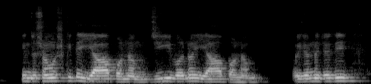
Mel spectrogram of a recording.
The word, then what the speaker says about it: যাপনম: যাপন, এখানে অন্তর্জ লিখছি আমি, অন্তর্জ লিখলেও আমি উচ্চারণ করছি বর্গীয় জ, যা বলছি, তাই না? কিন্তু সংস্কৃতে ইয়াপনম, জীবন ইয়াপনম, ওই জন্য যদি এরকম লেখা থাকতো আমি তাহলে ইয়াপনমই বলতাম, তাই না?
